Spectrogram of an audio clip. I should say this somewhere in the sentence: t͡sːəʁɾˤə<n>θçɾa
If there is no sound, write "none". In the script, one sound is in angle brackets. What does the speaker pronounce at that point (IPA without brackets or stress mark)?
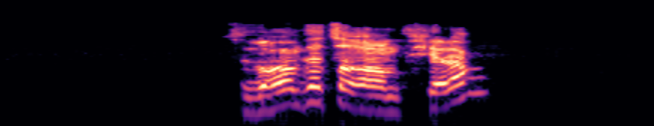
m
